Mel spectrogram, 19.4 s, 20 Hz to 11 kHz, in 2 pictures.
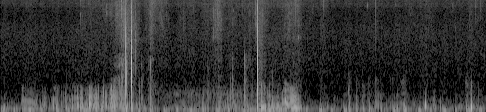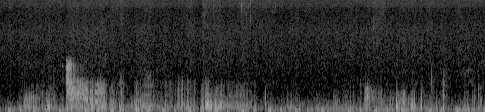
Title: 8 minutes of stomach growls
